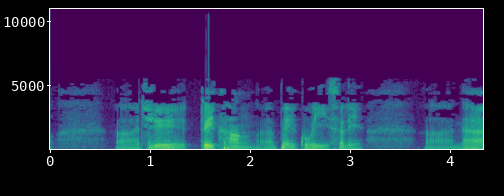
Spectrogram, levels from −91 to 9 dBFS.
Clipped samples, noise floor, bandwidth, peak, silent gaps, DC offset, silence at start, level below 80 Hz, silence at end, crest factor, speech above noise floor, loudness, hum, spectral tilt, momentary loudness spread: under 0.1%; -43 dBFS; 5.8 kHz; 0 dBFS; none; under 0.1%; 0.1 s; -36 dBFS; 0 s; 22 dB; 22 dB; -22 LUFS; none; -8.5 dB/octave; 23 LU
